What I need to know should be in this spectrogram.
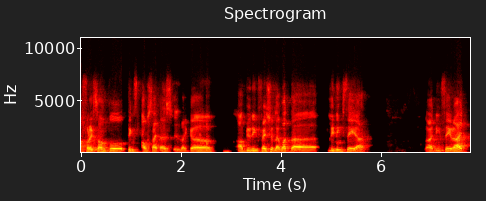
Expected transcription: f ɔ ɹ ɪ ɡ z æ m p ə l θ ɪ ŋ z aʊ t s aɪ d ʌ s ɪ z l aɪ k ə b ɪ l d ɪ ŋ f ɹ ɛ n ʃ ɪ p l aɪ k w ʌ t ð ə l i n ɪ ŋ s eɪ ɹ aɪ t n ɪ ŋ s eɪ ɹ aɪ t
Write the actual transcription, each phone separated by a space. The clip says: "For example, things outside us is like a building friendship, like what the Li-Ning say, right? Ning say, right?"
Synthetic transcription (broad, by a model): f ɔ ɹ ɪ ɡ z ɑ m p ə l t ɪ ŋ s aʊ t s aɪ d ʌ s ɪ s l aɪ k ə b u d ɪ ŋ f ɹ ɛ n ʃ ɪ l aɪ k w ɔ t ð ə l i n ɪ ŋ s eɪ ɹ aɪ t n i s eɪ ɹ aɪ t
